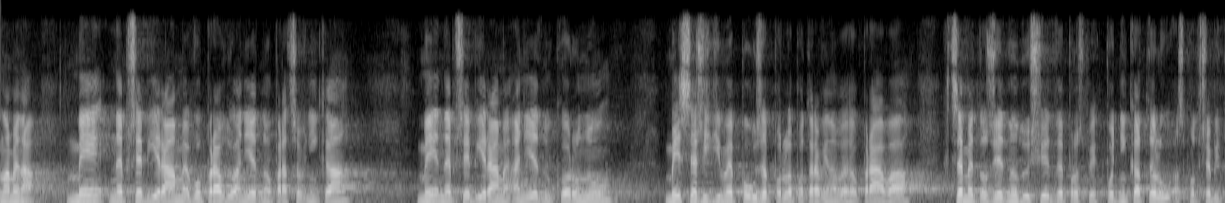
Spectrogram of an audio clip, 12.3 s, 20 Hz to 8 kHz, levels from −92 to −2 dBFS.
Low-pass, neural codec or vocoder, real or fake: 7.2 kHz; none; real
